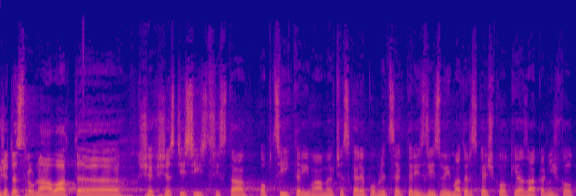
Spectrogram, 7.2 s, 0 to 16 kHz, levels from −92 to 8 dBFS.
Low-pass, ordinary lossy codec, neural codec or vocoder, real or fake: 14.4 kHz; MP3, 64 kbps; none; real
